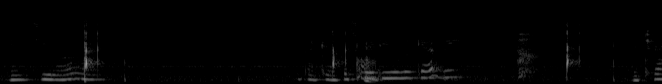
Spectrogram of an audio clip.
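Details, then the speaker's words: Baby with hiccups in the morning, an adult softly talking to the baby: a few abrupt short hiccup catches; infant hiccups. "hi poor little hiccups please sweet today we shows hiccups would go away"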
